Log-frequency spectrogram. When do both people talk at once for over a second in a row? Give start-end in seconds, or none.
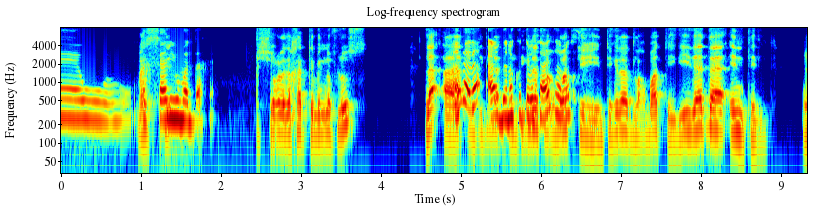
4.9-6.6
